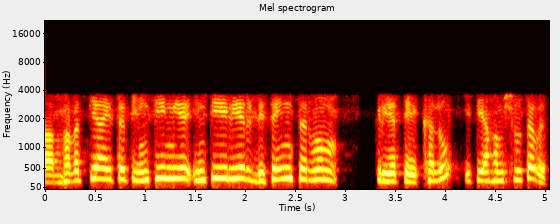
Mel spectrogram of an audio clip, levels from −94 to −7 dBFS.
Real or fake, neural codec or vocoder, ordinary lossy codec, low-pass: real; none; none; 3.6 kHz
